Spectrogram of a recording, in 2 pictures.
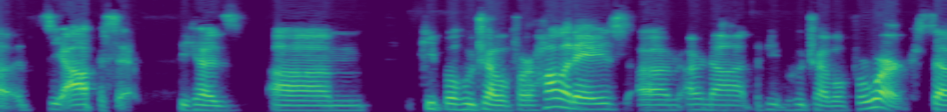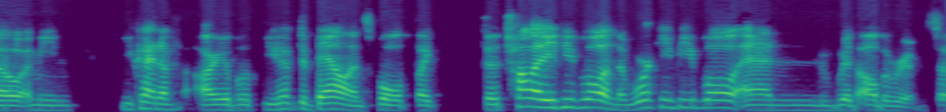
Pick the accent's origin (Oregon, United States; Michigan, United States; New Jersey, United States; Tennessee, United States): Michigan, United States; also born or lived in Miami; I'm originally from Michigan and the United States. Moved to Miami to work at an agency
